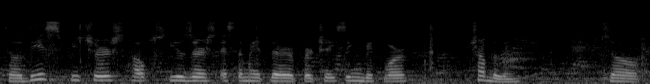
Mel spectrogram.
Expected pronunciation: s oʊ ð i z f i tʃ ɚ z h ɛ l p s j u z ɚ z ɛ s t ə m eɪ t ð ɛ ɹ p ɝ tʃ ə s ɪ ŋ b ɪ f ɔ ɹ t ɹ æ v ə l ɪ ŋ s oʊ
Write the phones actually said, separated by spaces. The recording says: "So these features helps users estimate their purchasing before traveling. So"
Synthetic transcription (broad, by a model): s oʊ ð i s f i tʃ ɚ s h ɛ l p s j u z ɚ s ɛ s t ə m eɪ t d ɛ ɹ p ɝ tʃ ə s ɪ ŋ b ɪ f ɔ ɹ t ɹ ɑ b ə l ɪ ŋ s oʊ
